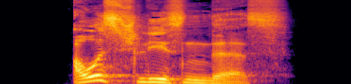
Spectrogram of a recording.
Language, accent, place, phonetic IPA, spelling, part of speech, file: German, Germany, Berlin, [ˈaʊ̯sˌʃliːsn̩dəs], ausschließendes, adjective, De-ausschließendes.ogg
- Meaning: strong/mixed nominative/accusative neuter singular of ausschließend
